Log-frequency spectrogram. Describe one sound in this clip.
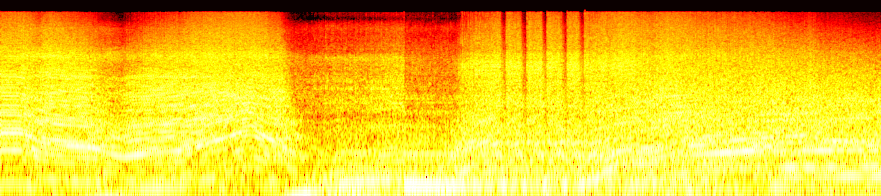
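A powerful car engine revs loudly, its roar rising and falling.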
